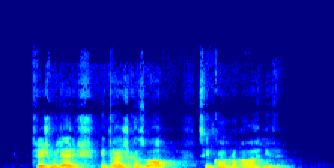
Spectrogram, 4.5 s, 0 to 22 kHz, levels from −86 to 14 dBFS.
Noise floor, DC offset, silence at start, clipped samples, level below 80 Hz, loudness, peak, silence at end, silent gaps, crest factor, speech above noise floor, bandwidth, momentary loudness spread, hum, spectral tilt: -72 dBFS; under 0.1%; 0.5 s; under 0.1%; -66 dBFS; -20 LUFS; -4 dBFS; 0.65 s; none; 18 dB; 53 dB; 14.5 kHz; 17 LU; none; -7 dB/octave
